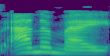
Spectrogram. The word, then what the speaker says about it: animé: sake, Pokemon, and Kobo-Abe, English language texts sometimes spell anime as anime, as in French, with an acute accent over the final E, to cue the reader to pronounce the letter, not to leave it silent as standard English orthography may suggest.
